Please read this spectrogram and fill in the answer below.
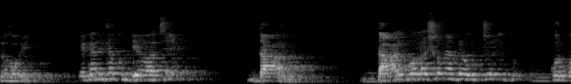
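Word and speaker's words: دال: খ হয়ে না যায় এটা হবে খ তারপরে দাল দাল উচ্চারণ করার সময় মনে রাখবো তা যেখান থেকে আমাদের উচ্চারিত হচ্ছিল ঠিক সেখান থেকে দাল উচ্চারিত হবে এখানে যেমন দেয়া আছে দাল দাল বলার সময় আমরা উচ্চিত করব যে জীবটা উপরের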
